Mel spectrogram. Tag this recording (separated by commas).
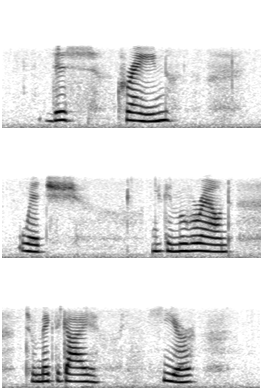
Speech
